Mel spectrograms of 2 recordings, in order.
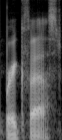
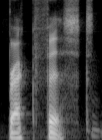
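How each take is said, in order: First: It is said as two words, break fast. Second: It is said the usual way, as brekfast. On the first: The speaker calls it wrong. "you don't say break fast, but that's how you spell it" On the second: The speaker calls it right. "it's breakfast"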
